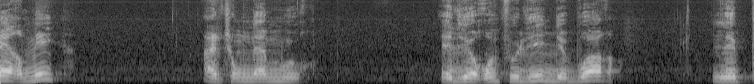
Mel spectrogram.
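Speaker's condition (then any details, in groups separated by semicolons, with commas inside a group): Cerebral palsy; birth injury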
